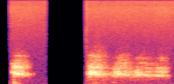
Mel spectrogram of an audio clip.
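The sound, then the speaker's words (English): A dog named Dodgers barks upstairs, muffled and not very loud: one short bark, a brief pause, then a longer run of rough, connected barking. No one speaks. “Yeah, I hear him barking.”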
